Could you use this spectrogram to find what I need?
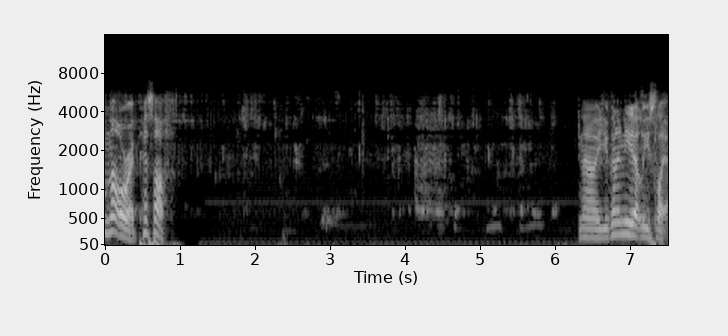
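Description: Small quick footsteps patter on hard ground.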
